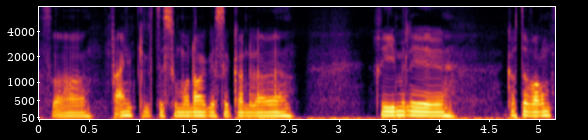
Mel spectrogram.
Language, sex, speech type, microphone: Norwegian, male, spontaneous, Sennheiser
